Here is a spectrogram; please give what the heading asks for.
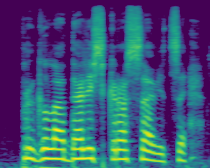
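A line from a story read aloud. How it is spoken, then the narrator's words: Old man laughing. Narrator (Russian): засмеялся дедушка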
